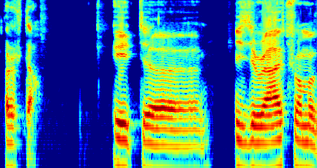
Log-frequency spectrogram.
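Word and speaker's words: Ṛta: It is Artha, usually pronounced in India as Rita or in South India as Ruta, but actually pronounced Artha.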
